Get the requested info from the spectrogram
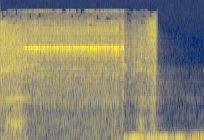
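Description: Electronic glitch sound effect for a logo animation: a hiss of noise with a thin, steady high whine that cuts off suddenly about one and a half seconds in, leaving a low rumble.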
